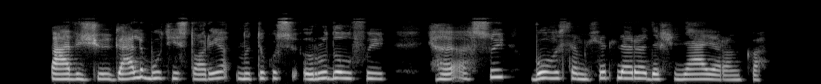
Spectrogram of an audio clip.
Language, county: Lithuanian, Vilnius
